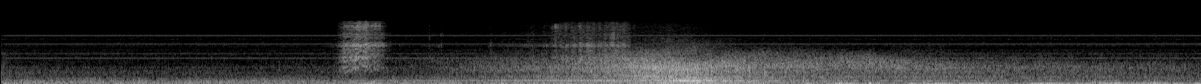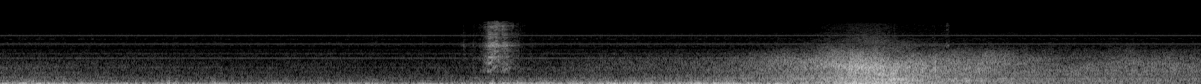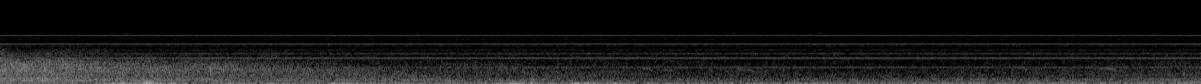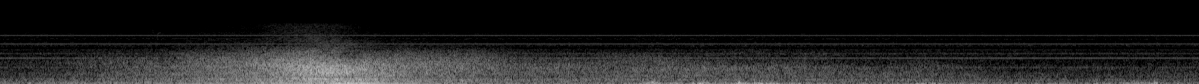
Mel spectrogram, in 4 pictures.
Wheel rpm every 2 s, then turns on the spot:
0, 20, 10, 0, 0, 0, 0, 0, 10, 0, 10, 0, 0, 0, 0, 0, 0, 0, 0, 0, 0, 0, 0, 0.
4-6 20-22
